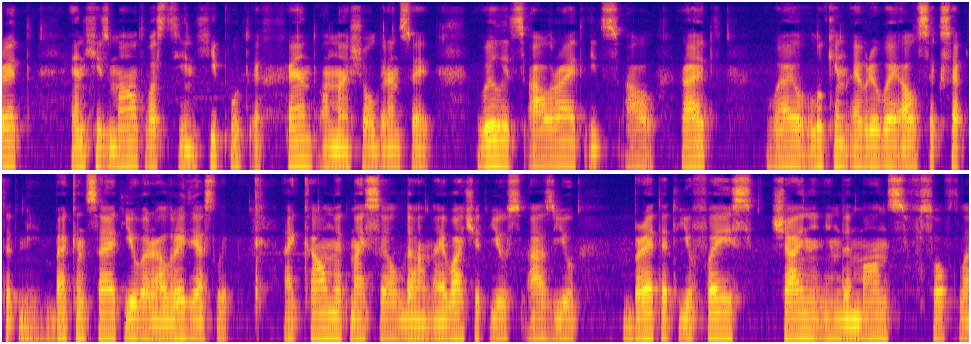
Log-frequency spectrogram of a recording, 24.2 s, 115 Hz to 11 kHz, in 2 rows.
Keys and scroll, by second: 3.7 ctrl+z, 9.5 space, 14.8 space, 16.2 ctrl+z, 16.6 ctrl+z, 17.0 space, 21.8 space.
